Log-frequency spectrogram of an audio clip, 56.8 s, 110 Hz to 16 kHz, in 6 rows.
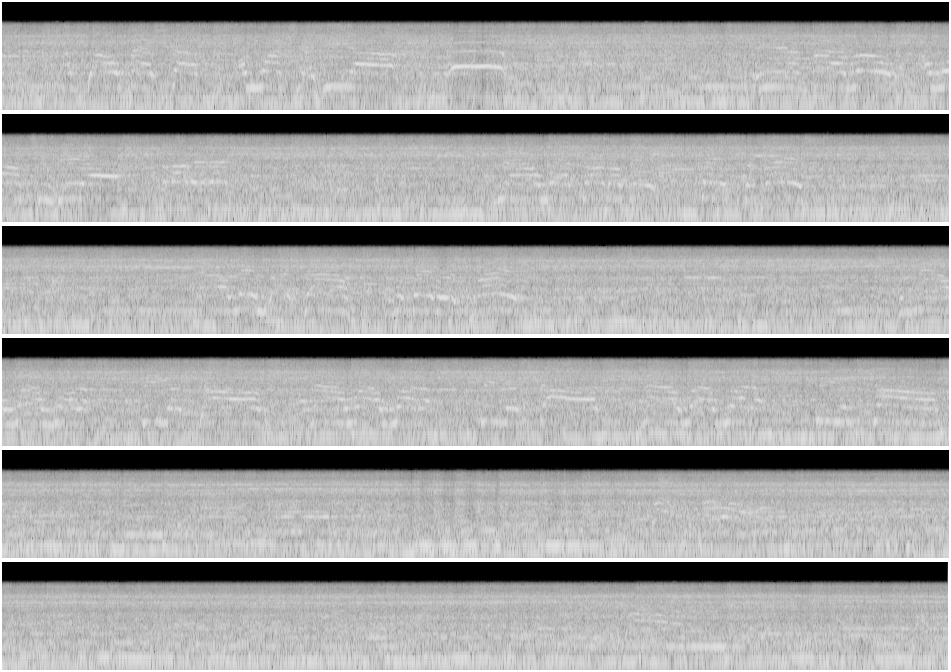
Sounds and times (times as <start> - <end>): Music: 0.0 - 56.8.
